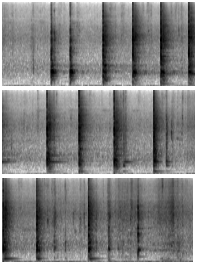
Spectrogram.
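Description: A blade chops into a bamboo stalk with sharp, hollow knocks at a steady pace.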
